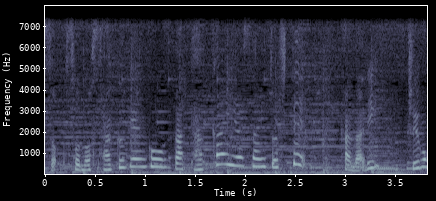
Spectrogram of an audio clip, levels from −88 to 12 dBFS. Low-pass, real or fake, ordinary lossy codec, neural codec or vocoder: 7.2 kHz; real; none; none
